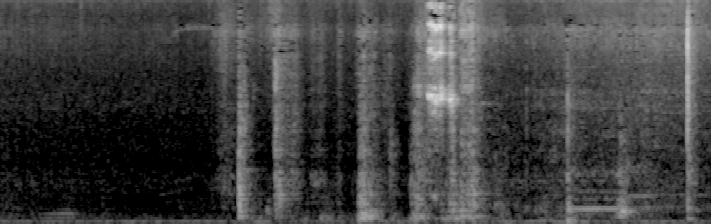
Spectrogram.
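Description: Cast-iron wood-burning stove door being unlatched and swung open: several knocks and clicks of the latch and door starting about two and a half seconds in, the loudest a scraping metal clank about four seconds in, then a short squeak and a final click.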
